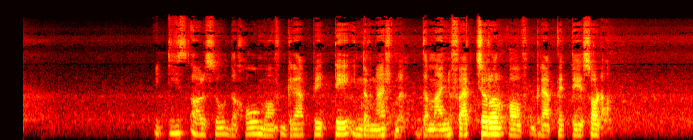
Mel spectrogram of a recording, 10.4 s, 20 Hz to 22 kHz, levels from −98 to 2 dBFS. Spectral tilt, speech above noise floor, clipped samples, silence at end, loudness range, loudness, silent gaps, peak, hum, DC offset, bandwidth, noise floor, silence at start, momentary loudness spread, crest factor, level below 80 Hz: -3.5 dB/octave; 35 dB; under 0.1%; 1.05 s; 11 LU; -21 LUFS; none; -2 dBFS; none; under 0.1%; 14.5 kHz; -57 dBFS; 0.35 s; 14 LU; 20 dB; -64 dBFS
